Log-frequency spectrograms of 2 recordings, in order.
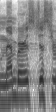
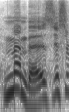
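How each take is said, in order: First: It is said in a plain American accent. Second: It is said in a put-on British accent.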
